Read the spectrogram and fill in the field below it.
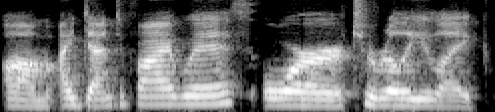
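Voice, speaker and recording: A young woman speaks as an interview guest, thinking out loud in a casual, reflective way and using "like" often. Her voice is bright and clear, with an average pitch. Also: steady tone, measured pace. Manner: thoughtful, says "like" often.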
